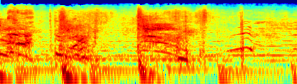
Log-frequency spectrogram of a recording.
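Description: Punches landing in a fistfight between two boys, one straddling the other: a few heavy smacks and thuds mixed with strained vocal sounds.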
